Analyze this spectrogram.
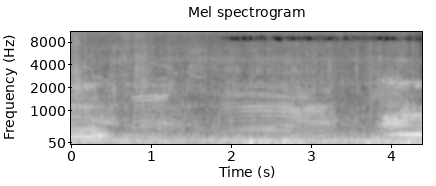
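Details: Cattle grazing in a rice field, with a short low moo, then fainter drawn-out harmonic calls and a rising louder moo at the end, amid a heavy low background rumble.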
